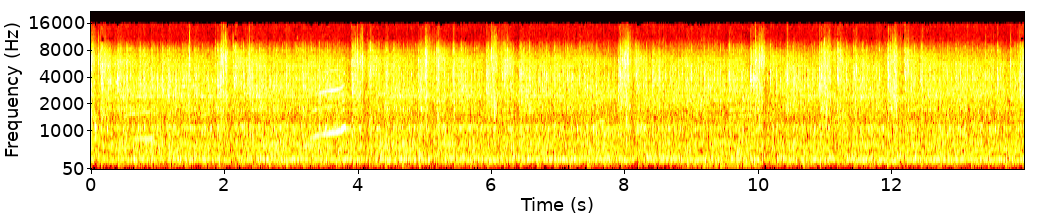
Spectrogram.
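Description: Fast Tahitian 'ote'a drumming: wooden to'ere slit drums beaten in rapid, dense rolls, with sharp accents every second or two.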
